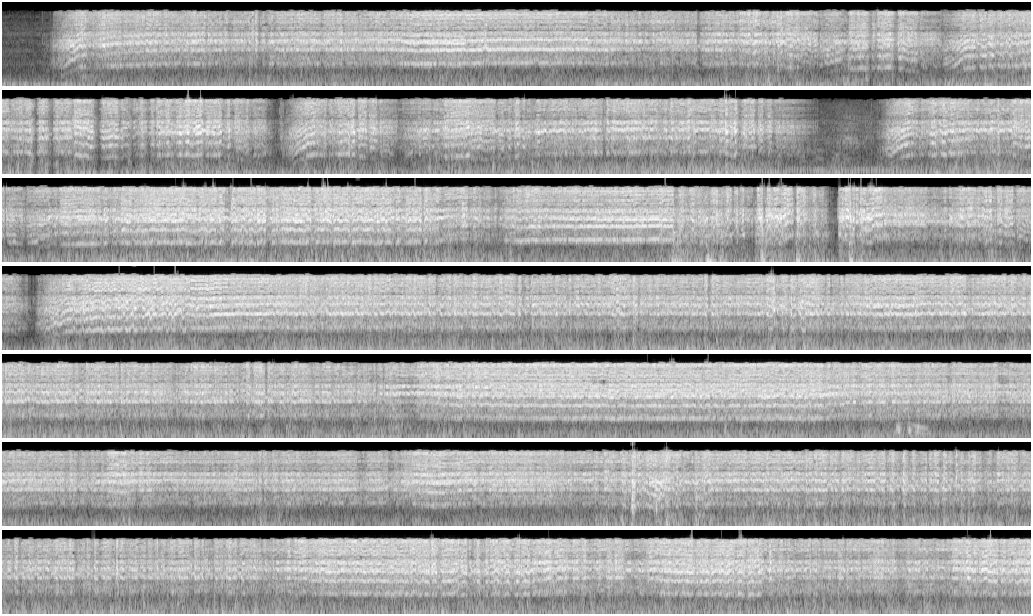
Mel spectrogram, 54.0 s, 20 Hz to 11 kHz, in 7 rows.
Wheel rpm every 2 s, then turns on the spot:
150, 220, 220, 140, 130, 130, 140, 150, 190, 210, 180, 140, 220, 230, 240, 240, 220, 210, 220, 230, 230, 230, 230, 230, 220, 220, 220.
none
